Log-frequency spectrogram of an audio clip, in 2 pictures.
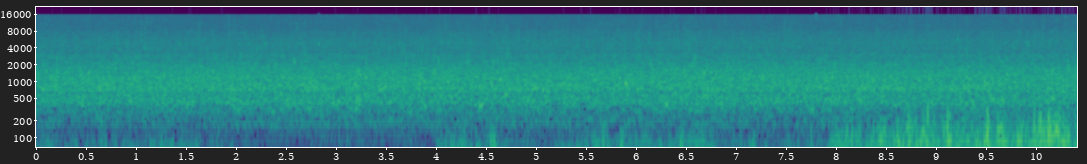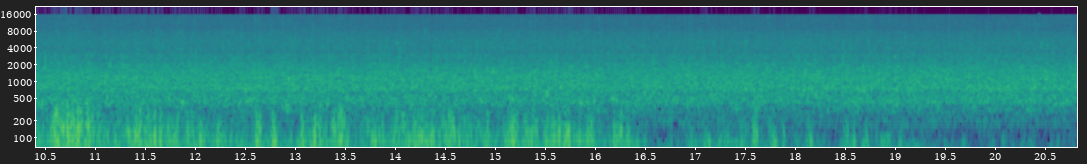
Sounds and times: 0.0s river 20.8s

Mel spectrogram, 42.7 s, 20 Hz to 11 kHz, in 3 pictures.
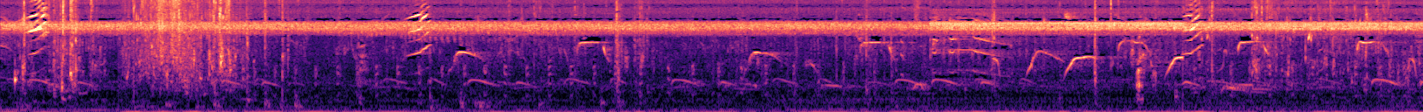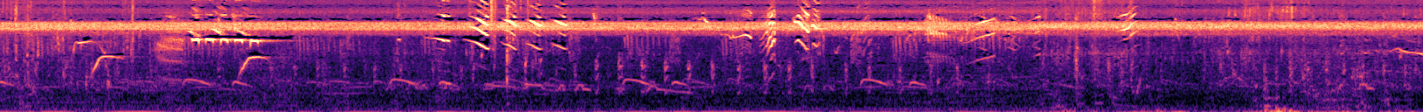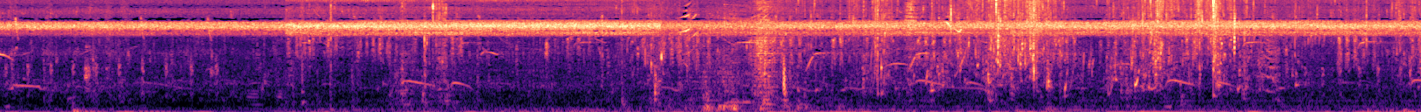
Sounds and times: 0.0s lake wave 3.1s
0.0s birds 42.6s
0.0s crickets 42.6s
34.3s lake wave 42.6s

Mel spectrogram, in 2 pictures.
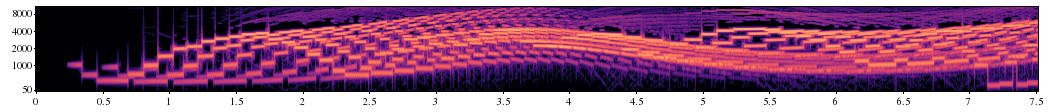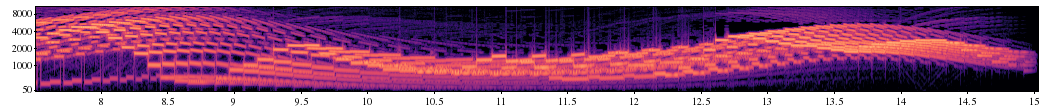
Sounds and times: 7.2s beeping effects 9.4s

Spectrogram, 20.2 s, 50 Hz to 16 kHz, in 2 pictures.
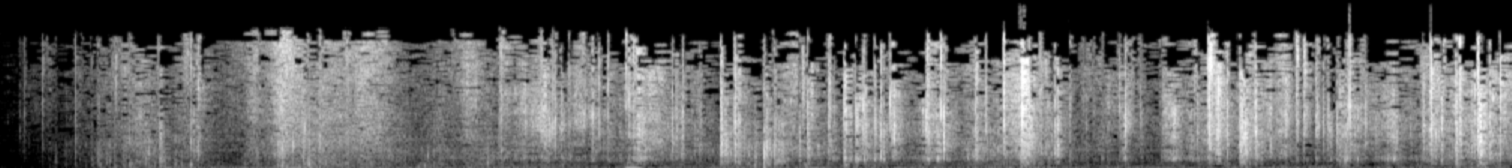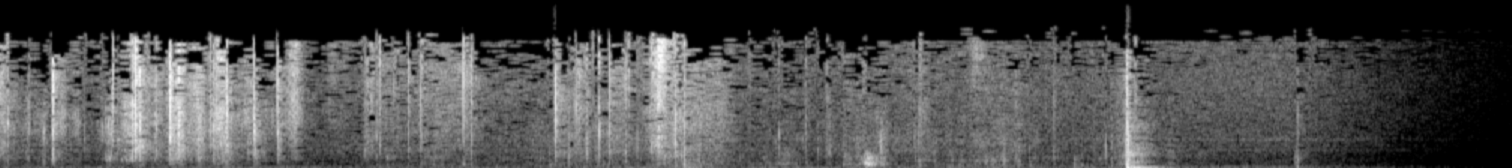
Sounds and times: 0.0s turning pages 17.7s

